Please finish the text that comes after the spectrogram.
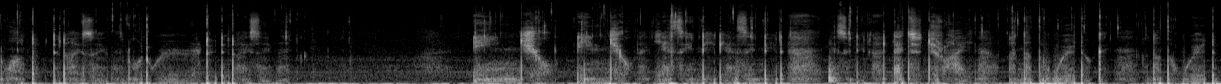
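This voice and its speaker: A woman whispering softly into a close microphone, repeating each phrase and gently teasing as an ASMR doctor roleplay. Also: moderate pace, few pauses, poor audio. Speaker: ASMR creator. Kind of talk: ASMR roleplay of a medical exam.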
